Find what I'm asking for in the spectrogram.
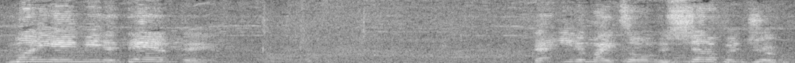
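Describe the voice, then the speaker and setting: A man preaching outdoors, forceful and emphatic, repeating his points. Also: extremely high pitch, normal speed. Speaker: street preacher. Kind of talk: street preaching. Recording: distant mic with loud street noise.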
